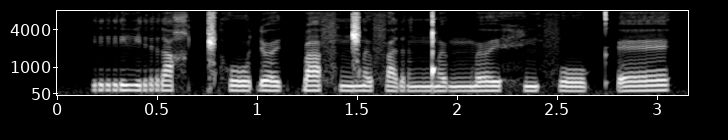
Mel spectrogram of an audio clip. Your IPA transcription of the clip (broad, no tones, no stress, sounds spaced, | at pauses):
r i r a χ ǁʰ o ɗ œ e̯ k͡p a f ŋ͡ǁ ə f a r ŋ͡ǃ œ ŋ͡m œ e̯ h ĩ f o kʼ ɛ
